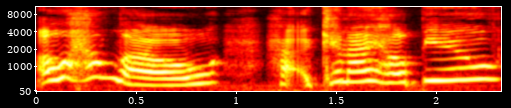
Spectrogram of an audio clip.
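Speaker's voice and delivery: caring, high-pitched customer service voice. Describing the voice the speaker puts on for customers: high-pitched customer service voice. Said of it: "I just get very high-pitched when I put on my my customer service voice".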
